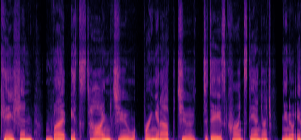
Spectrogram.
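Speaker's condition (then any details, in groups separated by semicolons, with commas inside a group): Cleft lip and palate; about 50-some years ago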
